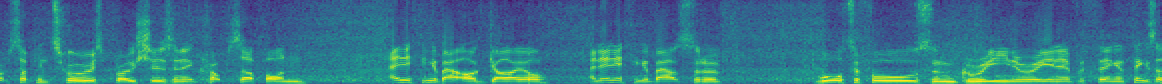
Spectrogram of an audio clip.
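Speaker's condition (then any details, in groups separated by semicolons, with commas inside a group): No condition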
